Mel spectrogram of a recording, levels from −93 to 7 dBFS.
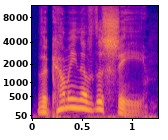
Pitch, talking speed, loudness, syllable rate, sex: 145 Hz, 235 wpm, -16 LUFS, 5.7 syllables/s, male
